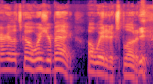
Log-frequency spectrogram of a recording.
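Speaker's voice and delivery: play-acted, giddy, super-excited, very high and swooping. Retelling a movie character greeting a boy who comes running out: imitating super excitement. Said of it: "she gets super excited".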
